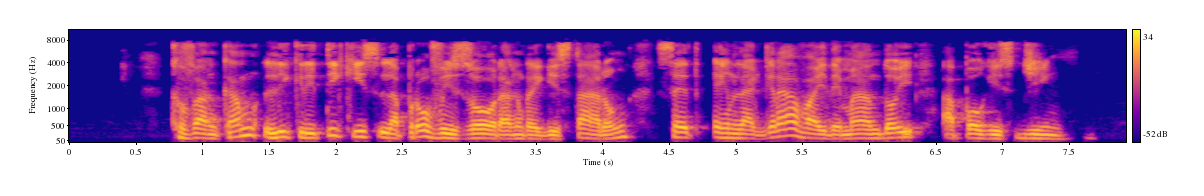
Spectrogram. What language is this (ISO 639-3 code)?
epo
